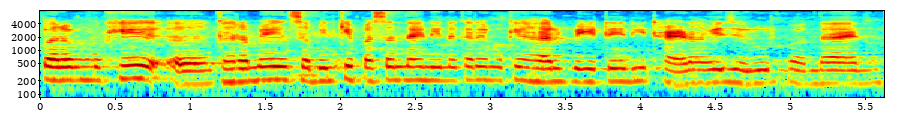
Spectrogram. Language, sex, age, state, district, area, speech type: Sindhi, female, 45-60, Delhi, South Delhi, urban, spontaneous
